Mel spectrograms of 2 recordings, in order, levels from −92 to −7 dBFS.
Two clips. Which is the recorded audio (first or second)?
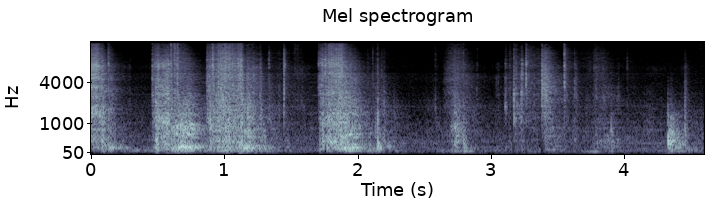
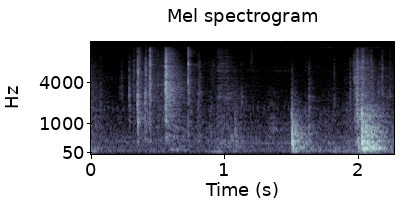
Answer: second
